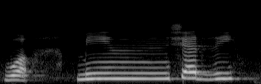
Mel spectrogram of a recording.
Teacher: वाव को होंठ गोल करके पढ़ना है, उर्दू की तरह दांत रख के नहीं पढ़ना होंठों पर। व होंठ गोल करके, गोलाई से, व मिन शर्री।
